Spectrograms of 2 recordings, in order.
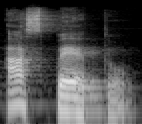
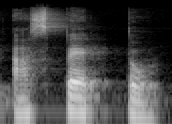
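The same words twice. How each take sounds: First: "aspecto" said as as-PE-to, with no k; dropped C. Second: "aspecto" slowly, with the k heard before t: as-PEK-to; sounded C. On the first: Teacher showing the modern spelling, "aspecto" without its C. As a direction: leave out the k sound in "aspecto". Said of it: "a grafia moderna já mostra". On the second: Teacher showing the spelling with C T, "aspecto" with a clear k. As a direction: articulate both C and T in "aspecto". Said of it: "com C T". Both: Shown as a demonstration.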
